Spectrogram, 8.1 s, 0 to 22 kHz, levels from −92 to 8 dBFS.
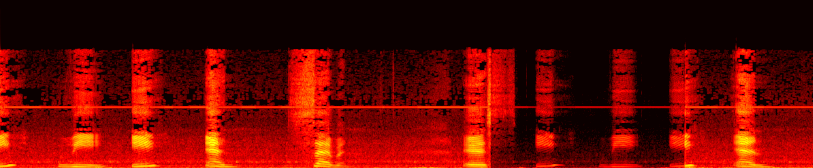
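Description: A steady USB whine sits under the audio from the first moment to the end: a fixed 8 kHz tone, well below the main signal at roughly 25 dB down. The pitch points to 125-microsecond bus microframes leaking in through the power or ground wiring.

From 4.90 to 6.85 s the sound collapses by about 21 dB, leaving a faint residue. The likely cause is one channel inverted, so the centred material common to both channels cancels when summed to mono.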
